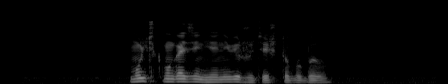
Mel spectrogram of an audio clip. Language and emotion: Russian, neutral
